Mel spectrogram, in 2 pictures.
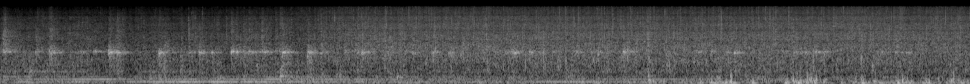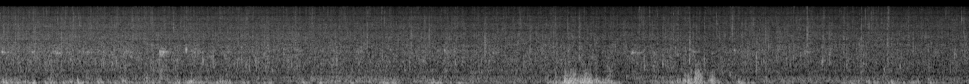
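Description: Hail coming down hard: a dense, steady hiss of hailstones pelting the lawn, pavement and house. A low hum runs under it for the first six seconds or so, and a couple of low thumps come around fifteen seconds in.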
